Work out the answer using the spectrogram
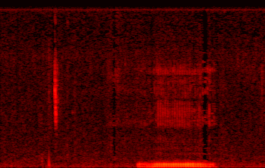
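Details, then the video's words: Nursing mother dog asleep and snoring with puppies at her side: one long, rough, buzzing snore of nearly a second, preceded by a couple of soft clicks in a quiet indoor room. "Nursing puppies while Snoring"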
